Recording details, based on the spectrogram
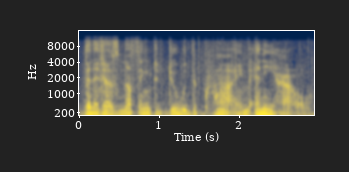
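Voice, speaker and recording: A man's voice: medium pitch, sing-song, moderate pace, creaky, a little mellow, a little hiss or hum, voice pushed up. A man voicing a plain-spoken, puzzled country police sergeant in an audiobook drama, blunt and folksy.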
